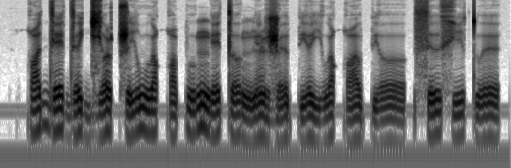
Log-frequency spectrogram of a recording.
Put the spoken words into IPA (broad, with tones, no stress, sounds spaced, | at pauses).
qʷ ɨ˩˥ d e˩˧˩ d ɘ˩˧˩ d͡ʑ ɤ˩˧˩ ʈ͡ʂ i˩˥ w u˩˧˩ qʷ ɘ˩˥ p u˩˥ ŋ e˩˥ t ɤ˩˧˩ ŋ ẽ˩˧˩ ʐ ɘ˩˧˩ pʲ ɘ˩˧˩ j u˩˧˩ qʷ ɤ˩˧˩ pʲ ɤ˩˧˩ | s ɨ˩˧˩ x i˩˧˩ tʷ ɘ˩˧˩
